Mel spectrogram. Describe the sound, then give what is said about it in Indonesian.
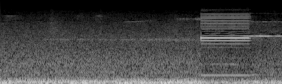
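Car horn in a traffic jam, with a steady low roadway rumble underneath. A single loud honk of about half a second sounds near the end. “macet banget nih.”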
